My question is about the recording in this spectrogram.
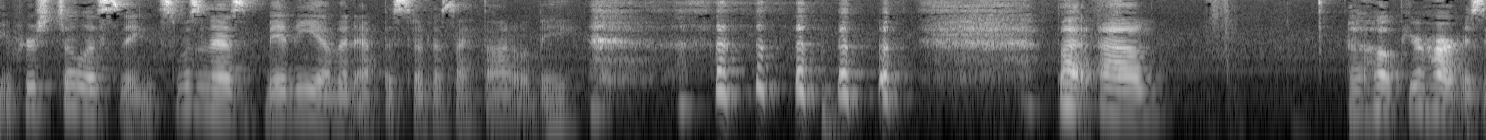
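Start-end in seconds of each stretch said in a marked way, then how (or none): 2.9-5.2 high burst of laughter; laughing. Real, not acted. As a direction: laugh at your own long episode. Laughs at long episode.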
